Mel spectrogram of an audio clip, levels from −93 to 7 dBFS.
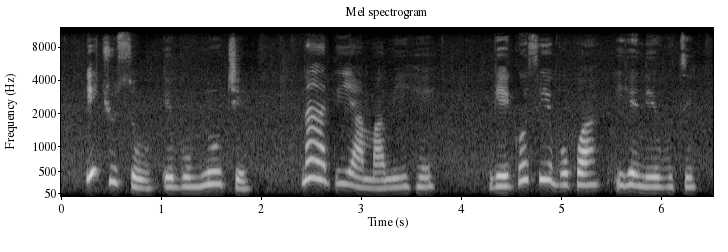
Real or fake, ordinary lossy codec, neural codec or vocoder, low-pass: real; none; none; 10.8 kHz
